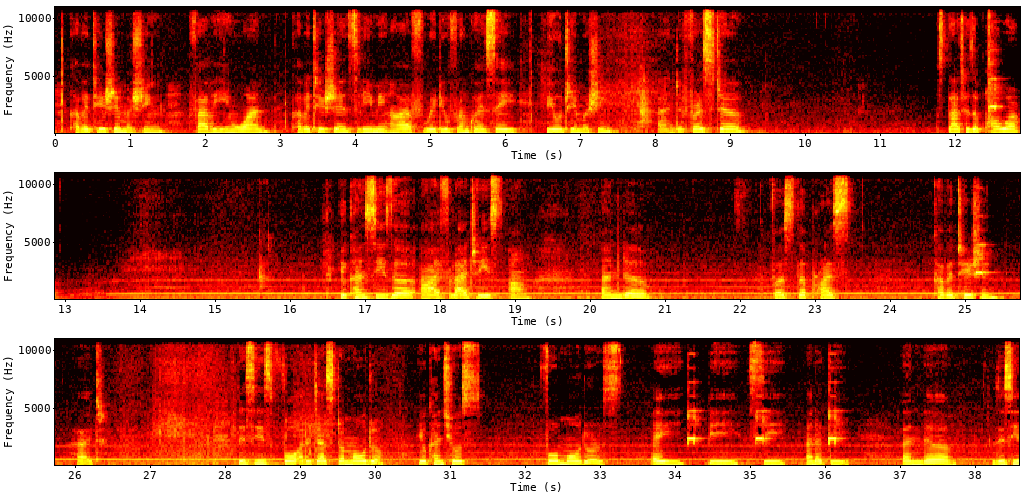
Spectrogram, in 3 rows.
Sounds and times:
Speech: 0.2s - 9.3s, 11.8s - 12.9s, 16.6s - 19.2s, 20.2s - 20.8s, 22.4s - 23.5s, 24.6s - 25.4s, 26.0s - 26.4s, 28.2s - 31.4s, 32.3s - 36.4s, 37.0s - 38.5s.

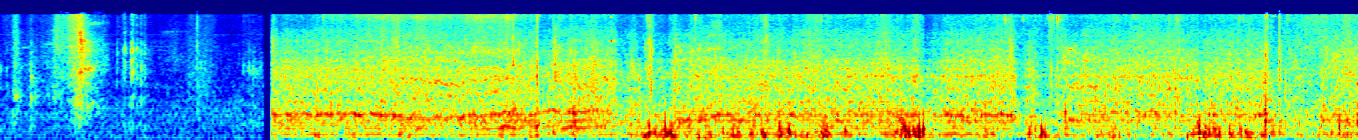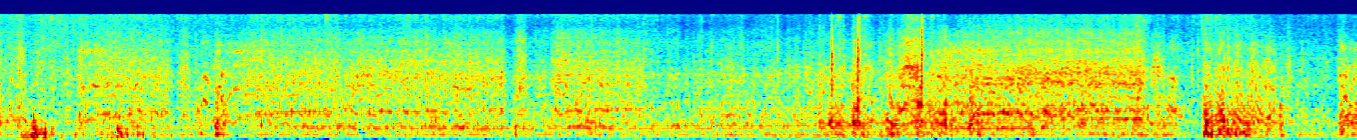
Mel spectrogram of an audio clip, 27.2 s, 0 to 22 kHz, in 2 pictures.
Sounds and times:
Car: 2.7s - 27.1s.

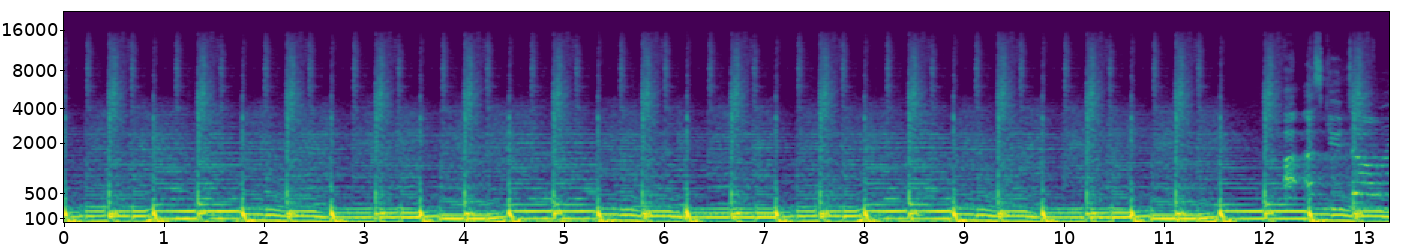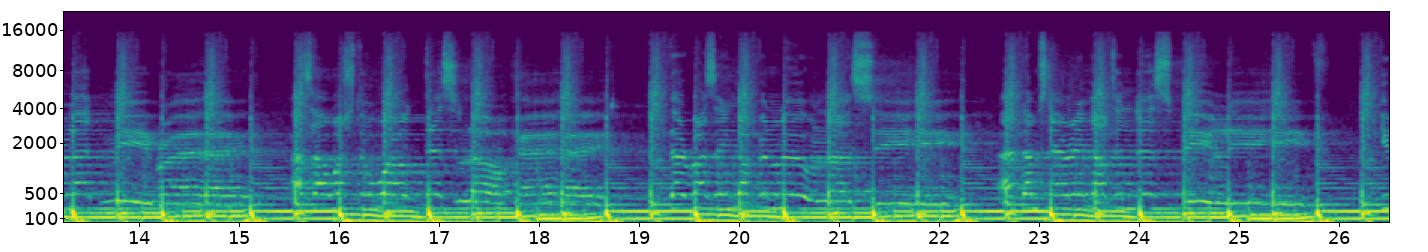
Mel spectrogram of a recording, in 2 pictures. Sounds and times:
Music: 0.0s - 26.5s.

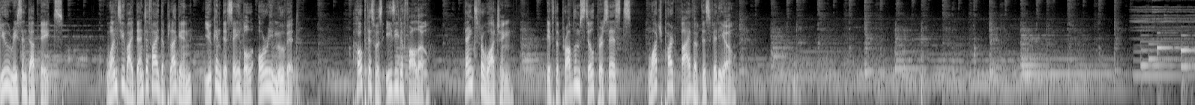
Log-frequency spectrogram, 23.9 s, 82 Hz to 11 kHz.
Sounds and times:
Speech: 0.0s - 1.3s, 2.1s - 6.0s, 7.1s - 8.6s, 9.3s - 10.3s, 11.0s - 14.8s
Music: 0.0s - 23.9s.

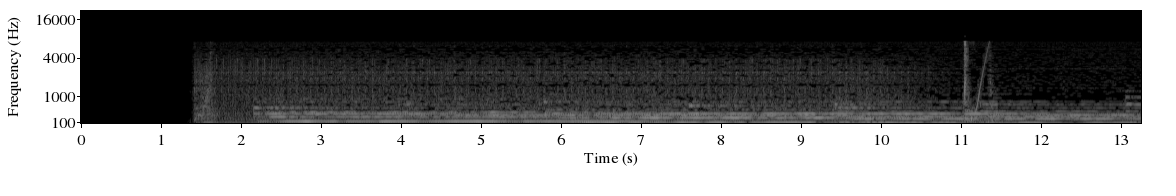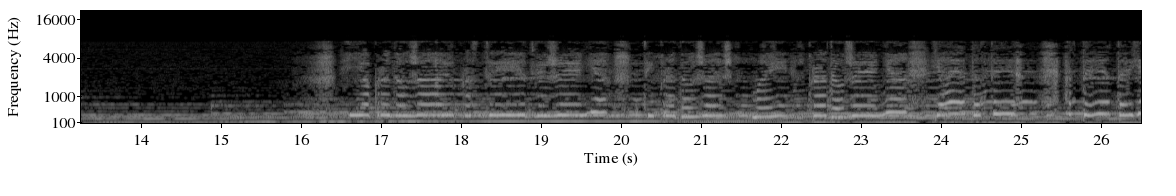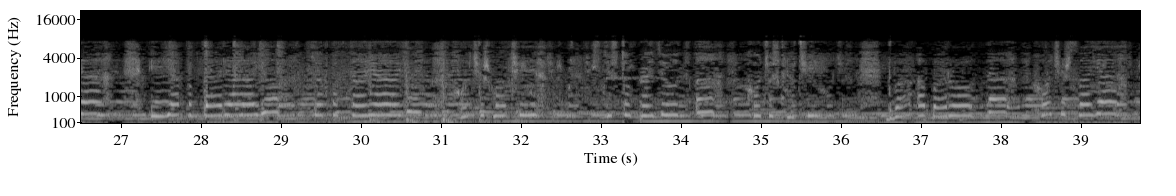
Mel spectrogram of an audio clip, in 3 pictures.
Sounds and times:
Music: 1.4s - 39.7s.

